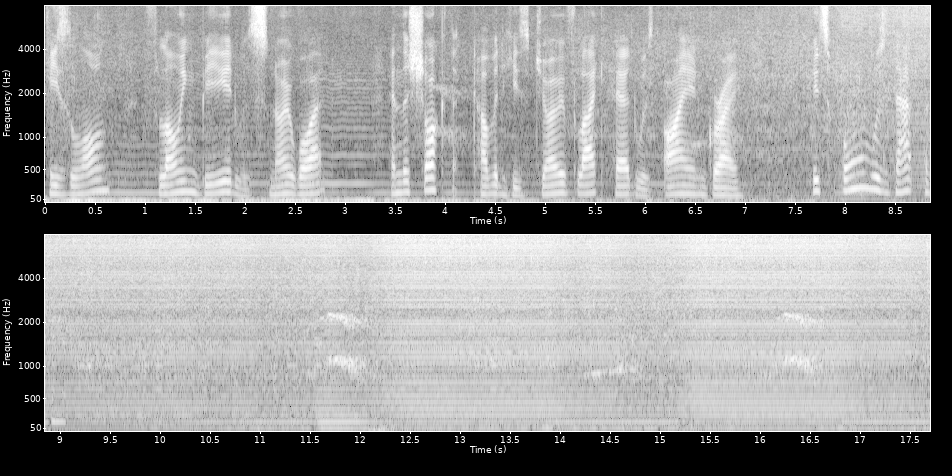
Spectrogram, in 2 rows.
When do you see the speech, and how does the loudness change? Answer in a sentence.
The speech can be heard from 0.0 to 9.1 s, at a steady volume.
